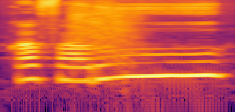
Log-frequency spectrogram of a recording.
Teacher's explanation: pada huruf ro bertemu dengan wau sukun panjangnya dua harakat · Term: mad thai'i, mad tabi'i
